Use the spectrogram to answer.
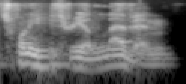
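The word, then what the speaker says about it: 23XI: was confirmed to be 23 xi racing i'm sorry to pronounce 23-11 and the team's entry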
